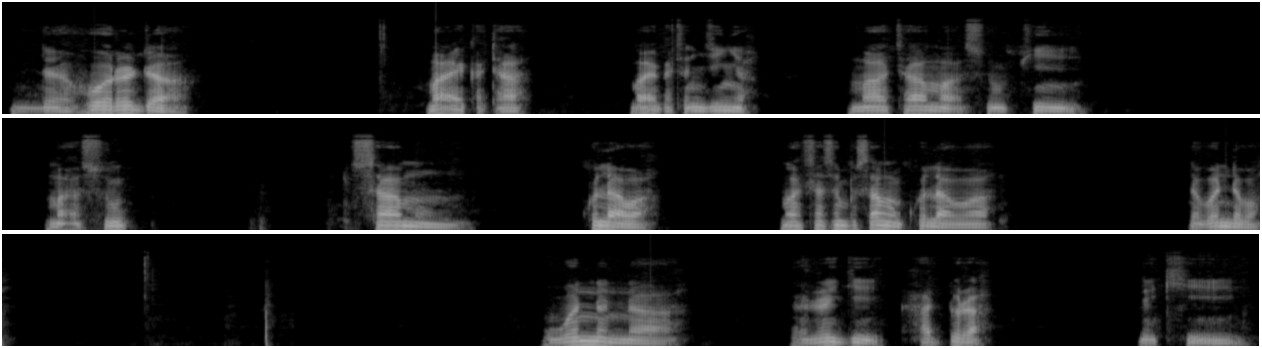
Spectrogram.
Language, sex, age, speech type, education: Hausa, male, 46-60, spontaneous, tertiary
